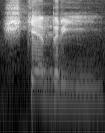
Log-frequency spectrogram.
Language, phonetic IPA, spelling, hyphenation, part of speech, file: Czech, [ˈʃcɛdriː], štědrý, ště‧d‧rý, adjective, Cs-štědrý.ogg
- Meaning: generous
